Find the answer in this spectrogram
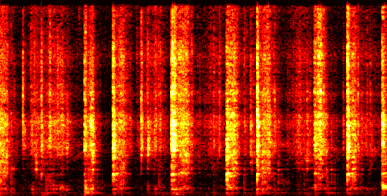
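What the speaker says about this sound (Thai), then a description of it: "แล้วก็ผัดให้เข้ากัน" Crispy pork is stir-fried with chili and salt in a pan, with rhythmic spatula scrapes and clanks every half second or so over a faint sizzle, close and fairly quiet.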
